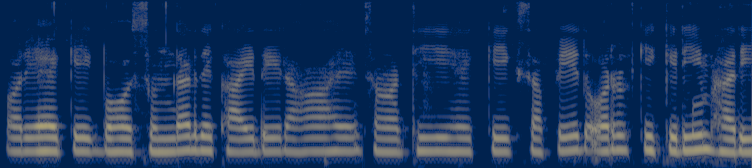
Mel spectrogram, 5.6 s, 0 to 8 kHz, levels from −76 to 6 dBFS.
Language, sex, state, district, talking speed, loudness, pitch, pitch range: Hindi, female, Uttar Pradesh, Budaun, 200 wpm, -31 LUFS, 205 Hz, 200-205 Hz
